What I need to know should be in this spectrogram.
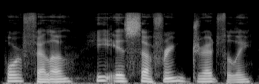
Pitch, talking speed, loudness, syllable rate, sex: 135 Hz, 140 wpm, -18 LUFS, 4.6 syllables/s, female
